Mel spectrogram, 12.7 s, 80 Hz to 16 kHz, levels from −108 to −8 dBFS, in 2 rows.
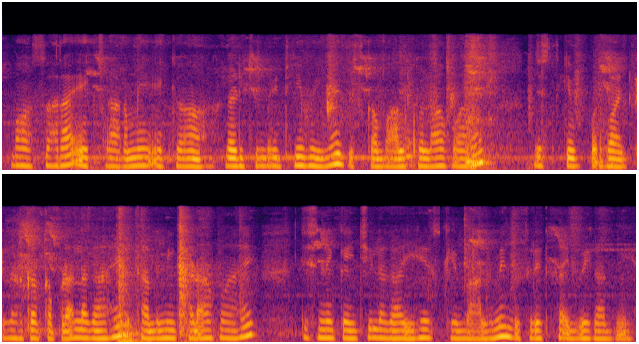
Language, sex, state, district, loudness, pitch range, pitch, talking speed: Hindi, female, Bihar, Kishanganj, -29 LUFS, 165-180 Hz, 170 Hz, 195 wpm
